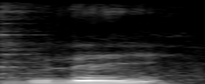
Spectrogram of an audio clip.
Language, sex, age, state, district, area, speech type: Odia, male, 45-60, Odisha, Nuapada, urban, read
